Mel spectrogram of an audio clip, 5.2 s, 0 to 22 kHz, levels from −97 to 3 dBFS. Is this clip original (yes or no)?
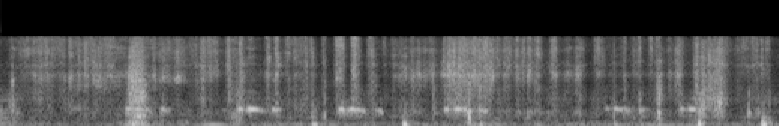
no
